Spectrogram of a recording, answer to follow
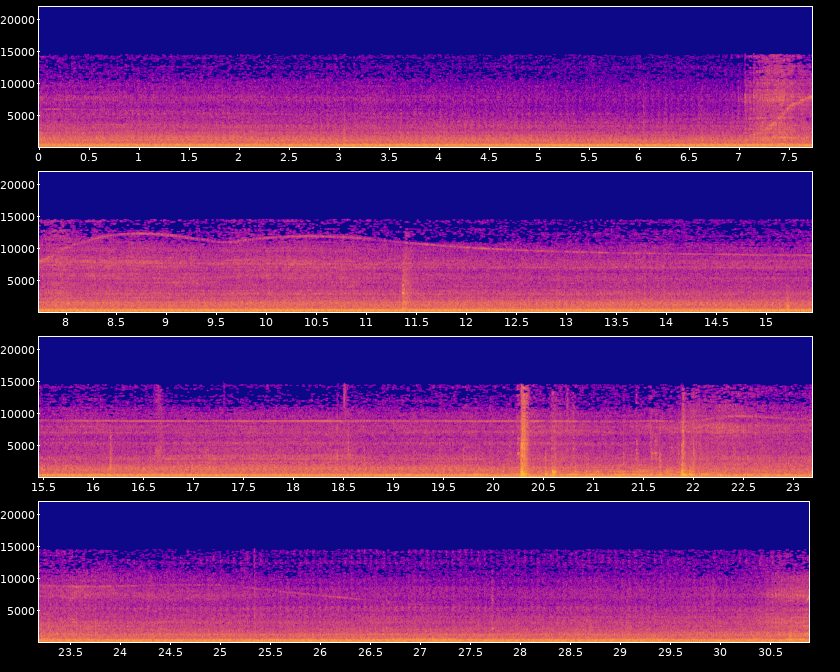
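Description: Off-road vehicle engines running with a steady drone. A faint high whine rises about seven seconds in and fades slowly, and a few sharp knocks come about two-thirds of the way through.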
